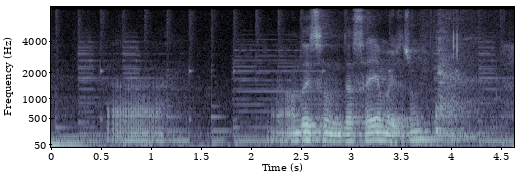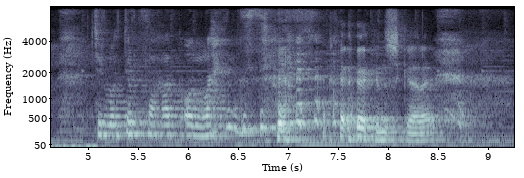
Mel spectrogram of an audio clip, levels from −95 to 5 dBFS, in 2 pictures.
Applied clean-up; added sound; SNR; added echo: none; none; none; none.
